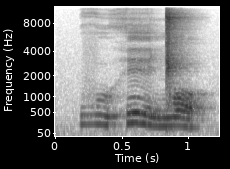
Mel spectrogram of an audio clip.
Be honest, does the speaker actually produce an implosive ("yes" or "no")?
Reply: no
